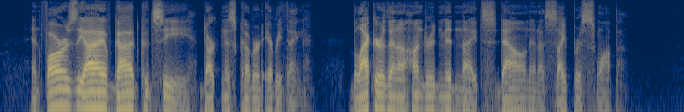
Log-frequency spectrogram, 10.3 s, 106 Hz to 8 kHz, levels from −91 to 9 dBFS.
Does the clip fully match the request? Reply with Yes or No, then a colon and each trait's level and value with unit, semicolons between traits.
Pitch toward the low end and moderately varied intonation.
Yes: very low, 95 Hz; average, 3.9 semitones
